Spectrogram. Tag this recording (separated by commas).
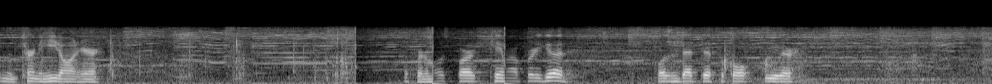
Speech, Music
